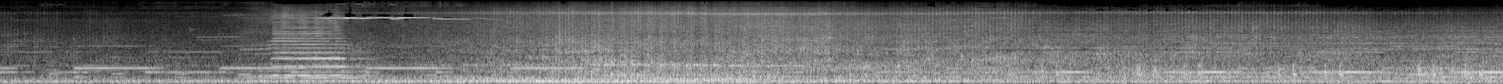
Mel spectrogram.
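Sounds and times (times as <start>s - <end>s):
heavy truck engine rumbling: 0.0s - 15.0s
vehicle horn toot: 2.3s - 4.6s.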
